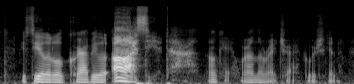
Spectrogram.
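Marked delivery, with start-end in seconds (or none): 1.7-3.4 whispering. Real, not acted. Quiet whisper while sneaking.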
